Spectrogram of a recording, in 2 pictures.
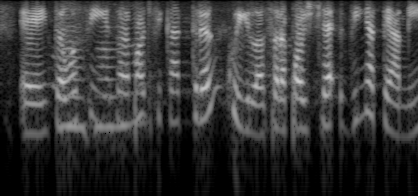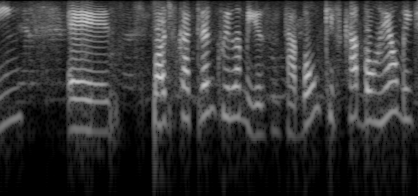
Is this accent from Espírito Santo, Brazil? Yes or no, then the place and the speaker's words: no; Goiânia, Goiás, Brazil; Eu sou de Goiânia.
